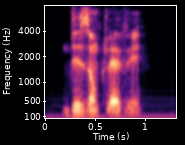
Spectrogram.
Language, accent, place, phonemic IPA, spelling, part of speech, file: French, France, Lyon, /de.zɑ̃.kla.ve/, désenclaver, verb, LL-Q150 (fra)-désenclaver.wav
- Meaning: to disenclave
